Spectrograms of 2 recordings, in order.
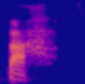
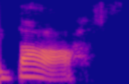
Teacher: somebody from the south might say bath. So you've got that AR sound in the middle that can be misconstrued.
